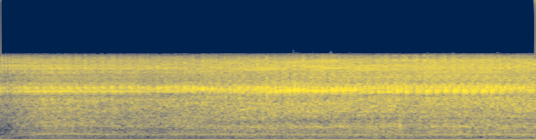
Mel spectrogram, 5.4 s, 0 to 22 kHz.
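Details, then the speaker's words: Cold diesel engine just started after fuel filter change, smoking: steady thin high-pitched whine over the engine with a slightly uneven clacking beat; idle won't hold and revs won't exceed 1200 rpm, no leak, owner suspects the fuel pump. "D'ailleurs il fait un drôle de bruit, il claque ou... Il y a un bruit aigu là, genre."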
